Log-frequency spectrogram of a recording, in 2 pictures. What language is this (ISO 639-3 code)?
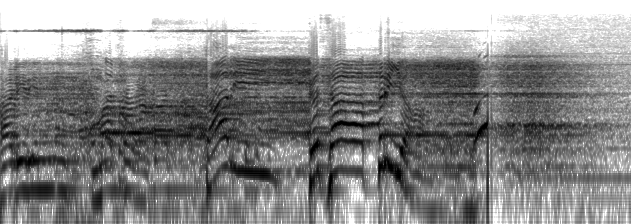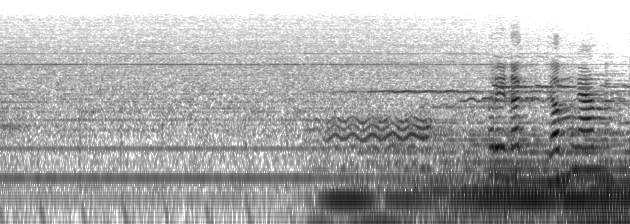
ind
